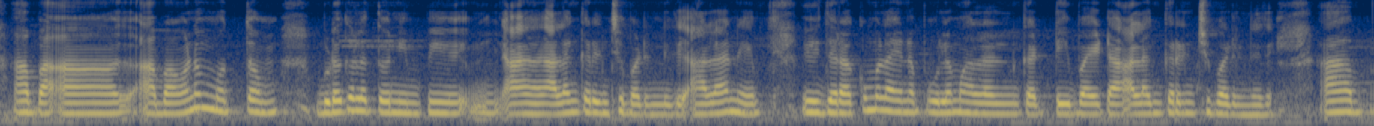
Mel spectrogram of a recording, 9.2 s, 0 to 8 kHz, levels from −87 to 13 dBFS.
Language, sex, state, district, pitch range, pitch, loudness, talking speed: Telugu, female, Andhra Pradesh, Krishna, 205-230 Hz, 215 Hz, -16 LUFS, 85 wpm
